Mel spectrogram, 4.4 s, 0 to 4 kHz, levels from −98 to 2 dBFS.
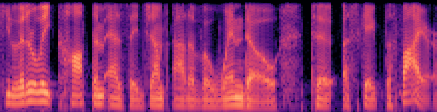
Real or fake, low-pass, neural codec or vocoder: real; 3.6 kHz; none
